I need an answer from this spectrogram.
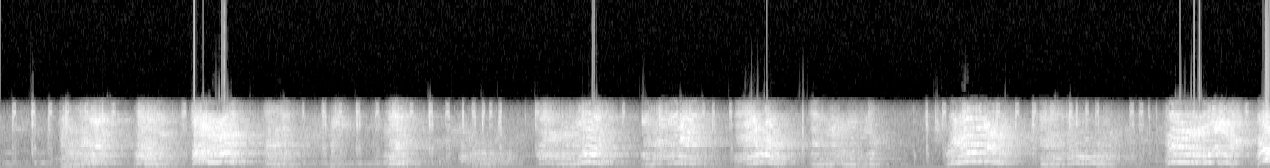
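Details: Yorkshire Terrier puppy at play with a big cat indoors makes a run of short high yips and whiny, rising-falling growl-barks in uneven bursts every second or so.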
